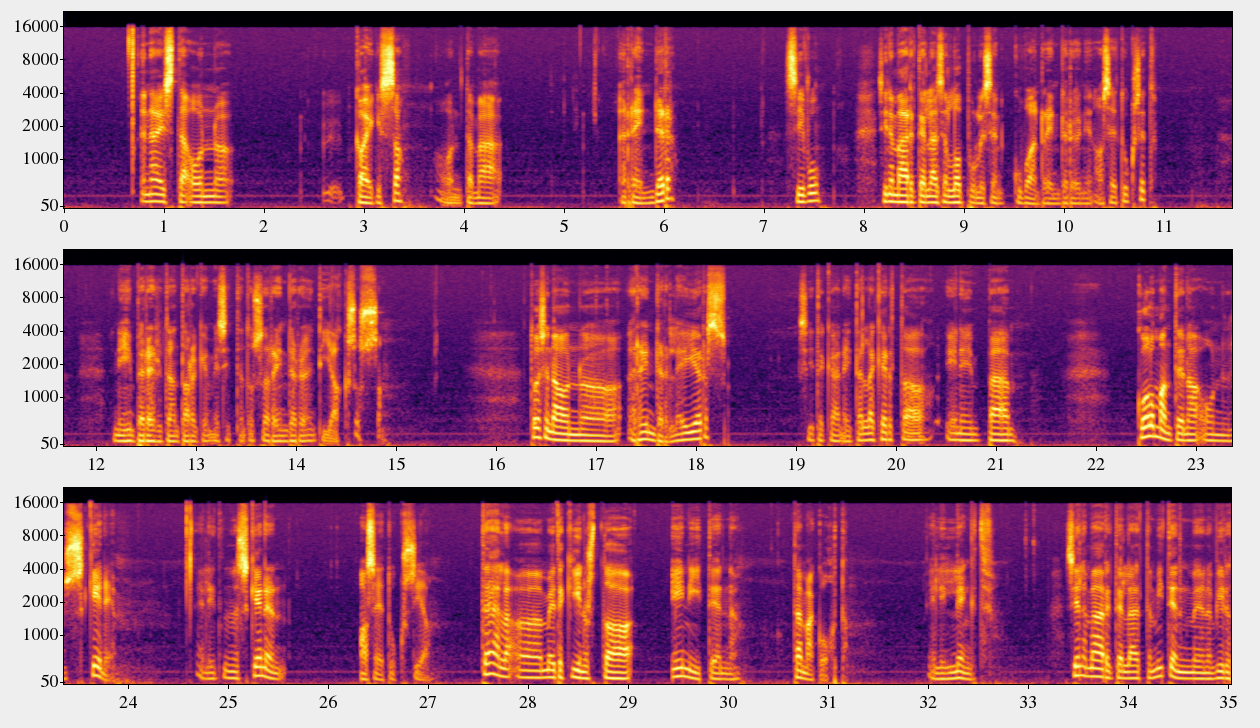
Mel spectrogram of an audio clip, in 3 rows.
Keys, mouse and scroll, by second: 17.1 click, 23.5 click, 33.0 click.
